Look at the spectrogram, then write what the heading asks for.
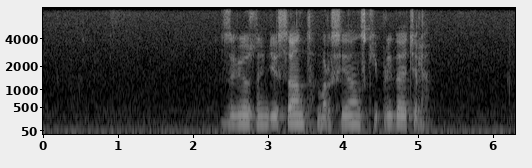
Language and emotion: Russian, neutral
